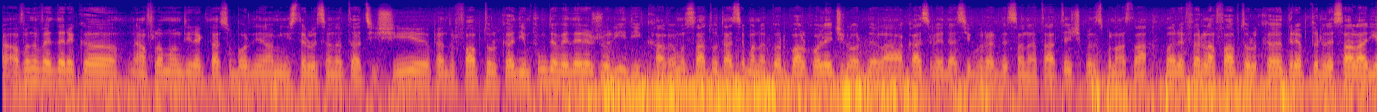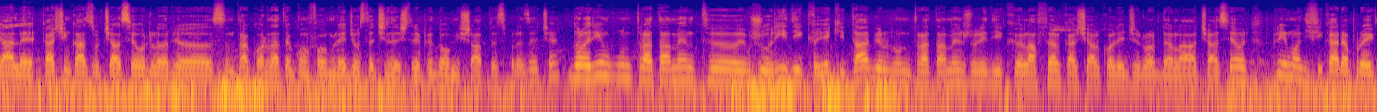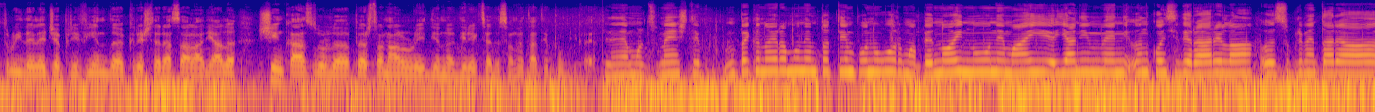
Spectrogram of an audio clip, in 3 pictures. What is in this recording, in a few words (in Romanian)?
vox pop dsp iasi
